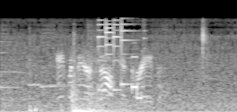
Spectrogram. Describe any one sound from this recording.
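A mobile phone chimes with a short run of electronic tones.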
